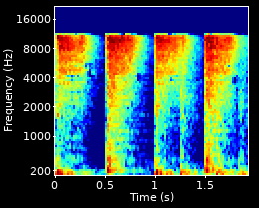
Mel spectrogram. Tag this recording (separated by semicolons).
beat; drum; hihat; loop; open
